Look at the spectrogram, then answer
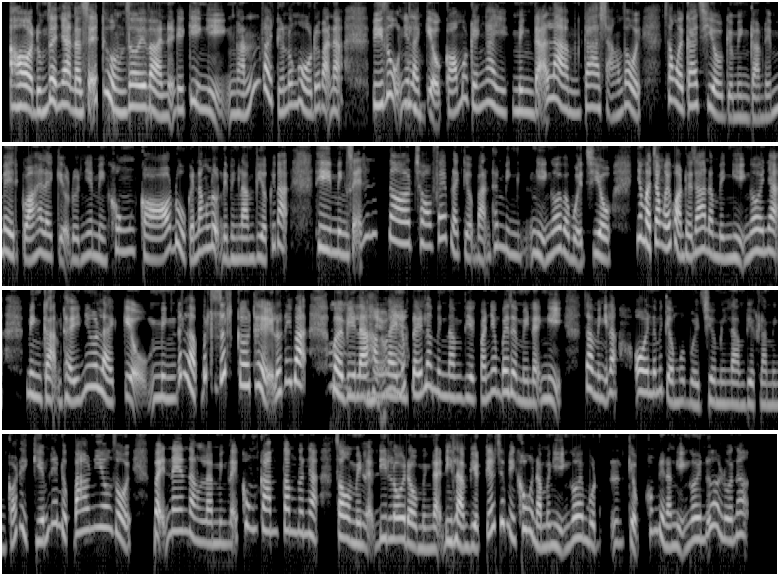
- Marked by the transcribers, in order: tapping; unintelligible speech; laughing while speaking: "đi làm"
- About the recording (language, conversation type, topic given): Vietnamese, advice, Làm sao để nghỉ ngơi mà không thấy tội lỗi?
